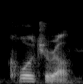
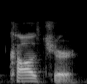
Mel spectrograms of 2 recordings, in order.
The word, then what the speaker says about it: culture: Cultural. But the fact is that this is a wedge. Culture, cultural, ka.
